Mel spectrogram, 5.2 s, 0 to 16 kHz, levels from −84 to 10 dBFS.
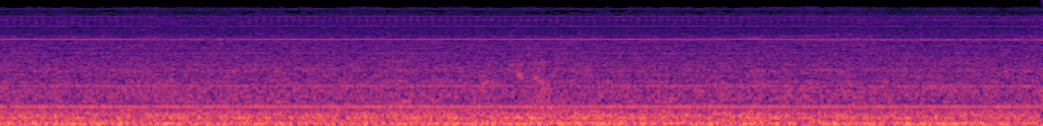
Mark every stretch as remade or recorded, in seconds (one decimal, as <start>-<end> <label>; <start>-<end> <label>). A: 0.0-0.7 recorded; 0.7-1.2 remade; 1.2-4.3 recorded; 4.3-5.2 remade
